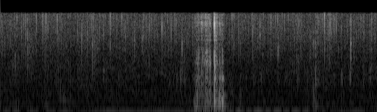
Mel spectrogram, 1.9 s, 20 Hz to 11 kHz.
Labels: {"label": "biophony", "recorder": "SoundTrap 500"}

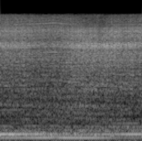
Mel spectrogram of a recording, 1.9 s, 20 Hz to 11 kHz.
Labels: {"label": "anthrophony, boat engine", "recorder": "SoundTrap 500"}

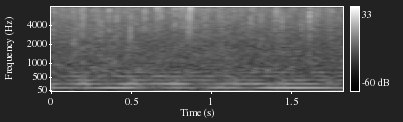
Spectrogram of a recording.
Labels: {"label": "biophony, midshipman", "recorder": "SoundTrap 500"}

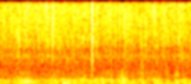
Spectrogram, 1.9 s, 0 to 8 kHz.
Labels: {"label": "biophony", "recorder": "SoundTrap 300"}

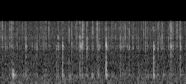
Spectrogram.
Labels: {"label": "ambient", "recorder": "HydroMoth"}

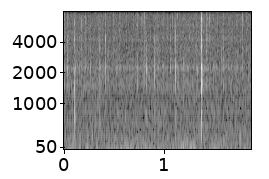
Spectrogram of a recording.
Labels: {"label": "ambient", "recorder": "HydroMoth"}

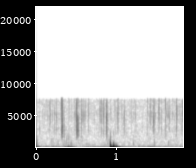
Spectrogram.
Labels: {"label": "biophony, double pulse", "recorder": "SoundTrap 300"}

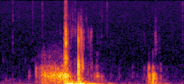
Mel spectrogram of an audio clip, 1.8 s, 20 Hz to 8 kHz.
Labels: {"label": "biophony, low growl", "recorder": "SoundTrap 300"}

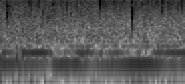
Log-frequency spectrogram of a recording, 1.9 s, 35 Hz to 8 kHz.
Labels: {"label": "biophony, midshipman", "recorder": "SoundTrap 500"}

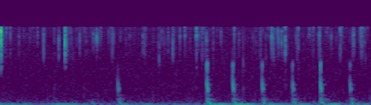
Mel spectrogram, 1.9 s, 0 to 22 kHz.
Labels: {"label": "biophony, knock", "recorder": "SoundTrap 300"}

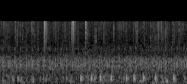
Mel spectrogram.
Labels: {"label": "biophony, pulse", "recorder": "SoundTrap 500"}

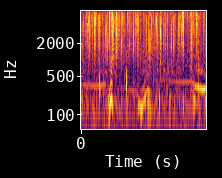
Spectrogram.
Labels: {"label": "biophony, cascading saw", "recorder": "SoundTrap 600 or HydroMoth"}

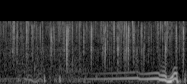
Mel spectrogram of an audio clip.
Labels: {"label": "biophony, cascading saw", "recorder": "SoundTrap 600 or HydroMoth"}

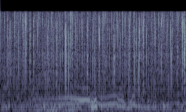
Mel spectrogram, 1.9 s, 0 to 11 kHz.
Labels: {"label": "biophony, cascading saw", "recorder": "SoundTrap 600 or HydroMoth"}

